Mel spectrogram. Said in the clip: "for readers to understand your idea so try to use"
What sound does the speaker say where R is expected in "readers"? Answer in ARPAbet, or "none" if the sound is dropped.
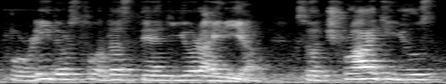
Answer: L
